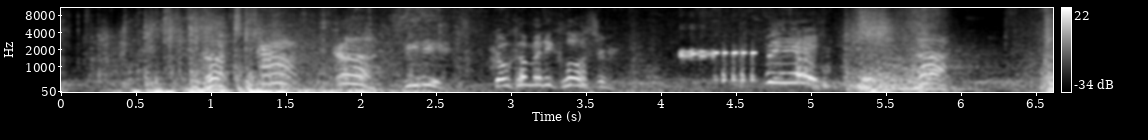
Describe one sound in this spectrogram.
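A young man speaks with strain, close by.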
